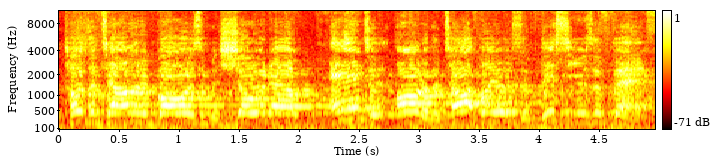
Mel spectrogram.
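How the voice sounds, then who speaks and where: A man's voice: high voice, moderate pace, natural voice. A man playing a hyped-up streetball tournament announcer in a video game, rousing and slangy as he projects to a crowd. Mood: hyped, formal. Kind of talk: video game cutscene acting, event emceeing. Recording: echoey, distant, over music and crowd.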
